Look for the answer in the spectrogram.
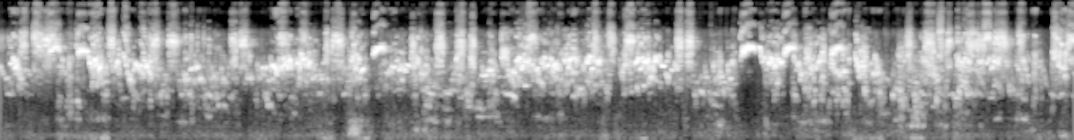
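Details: Chirping budgerigars fill the room with rapid, overlapping chirps, clicks and buzzy warbles in a continuous chatter, with a brief sharper squeak around the middle.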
